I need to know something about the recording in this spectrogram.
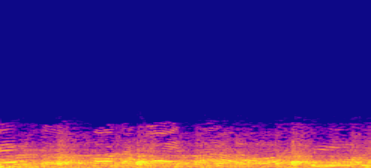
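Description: Crowd chatter: many voices talking at once in a brief lull between the band's drum beats.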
